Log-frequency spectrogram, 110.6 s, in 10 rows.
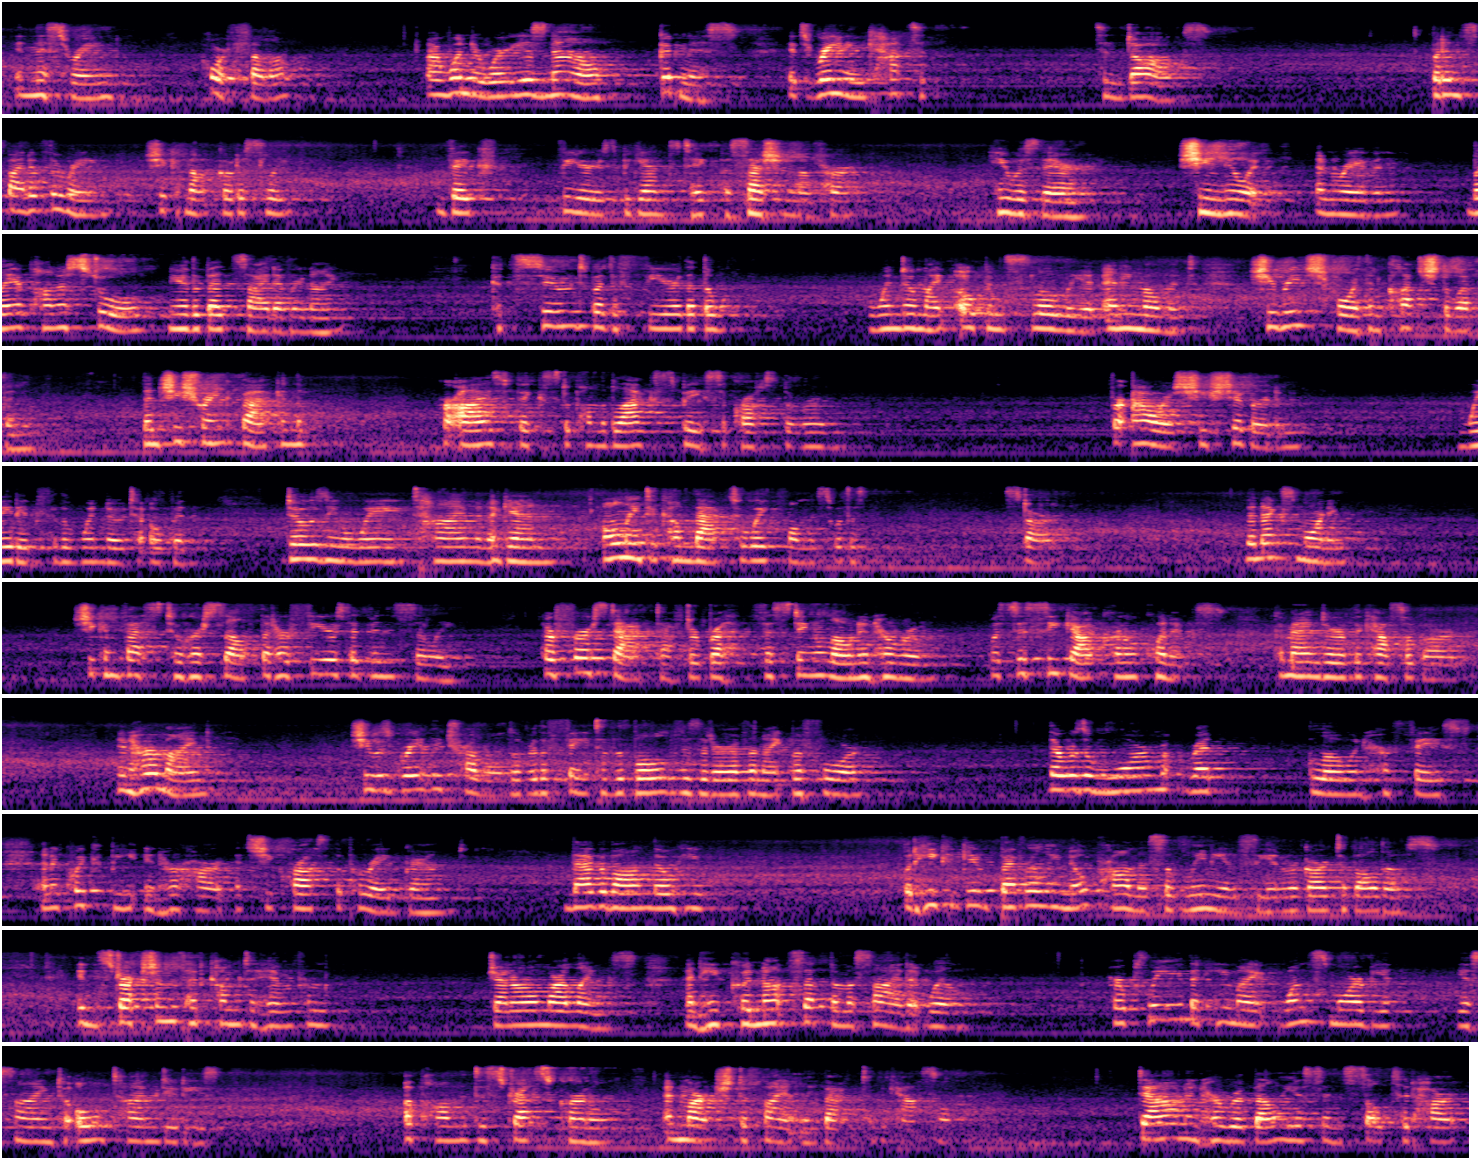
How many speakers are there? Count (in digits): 1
